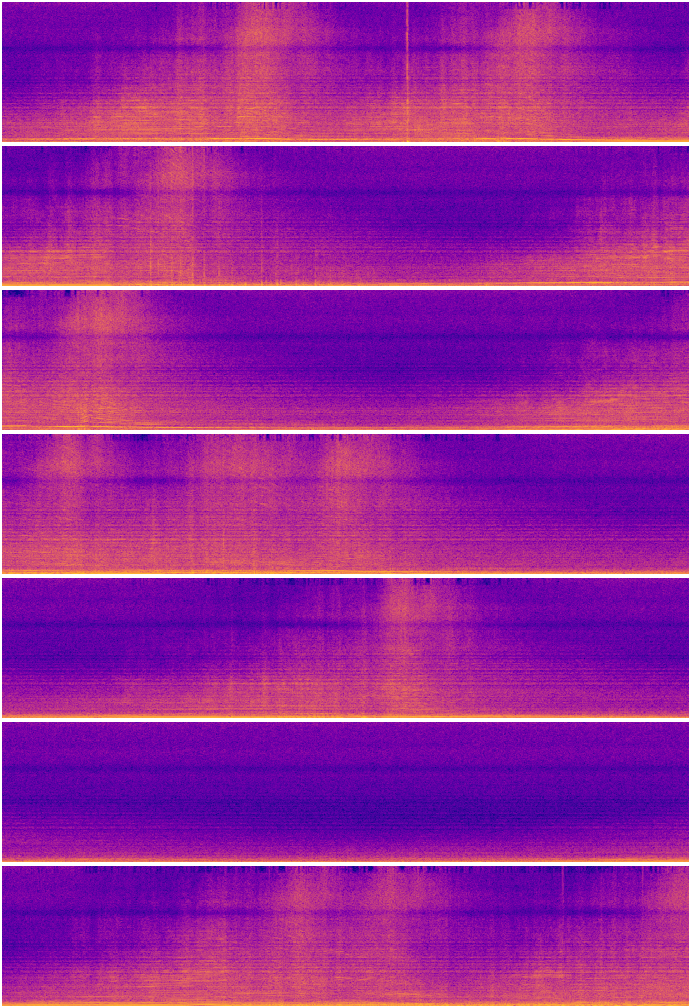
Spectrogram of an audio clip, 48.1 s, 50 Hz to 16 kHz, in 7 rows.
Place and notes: West Kingsdown, UK - World Super Bikes 2000 ... superbikes ...
World Super Bikes race one ... Dingle Dell ... Brands Hatch ... one point stereo to mini-disk ... most of race ...
West Kingsdown, Longfield, UK, 15 October 2000, 12:00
